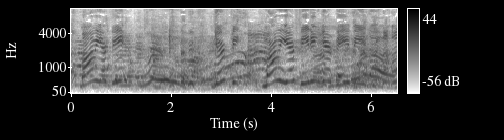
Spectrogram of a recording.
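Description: A group of people talking and calling out over one another in high, excited voices, so that no single speaker stands out.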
